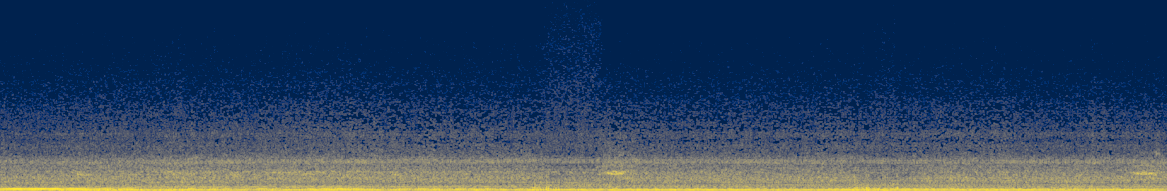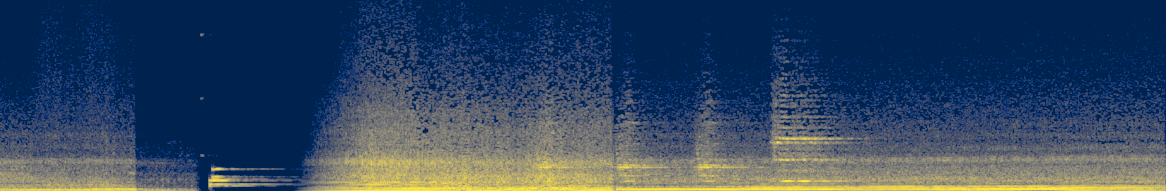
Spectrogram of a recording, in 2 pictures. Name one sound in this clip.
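A small car engine buzzes steadily at high revs.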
